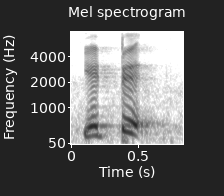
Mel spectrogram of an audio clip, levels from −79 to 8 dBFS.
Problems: none marked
